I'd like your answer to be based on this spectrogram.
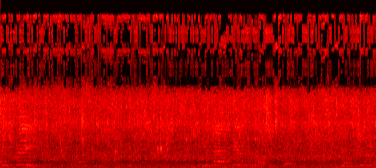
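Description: Water runs steadily from a tap for hand washing indoors, a soft continuous splashing hiss, fairly faint, with low background hum and no clear talk.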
